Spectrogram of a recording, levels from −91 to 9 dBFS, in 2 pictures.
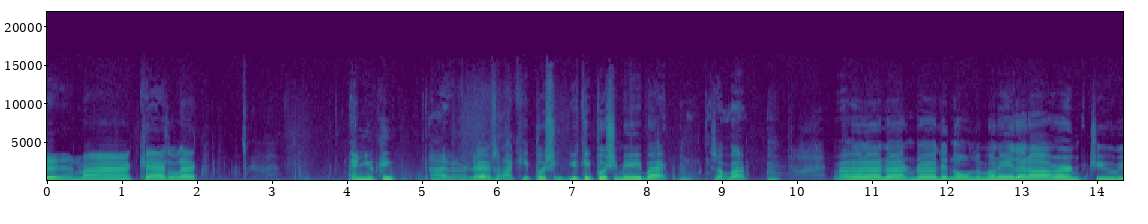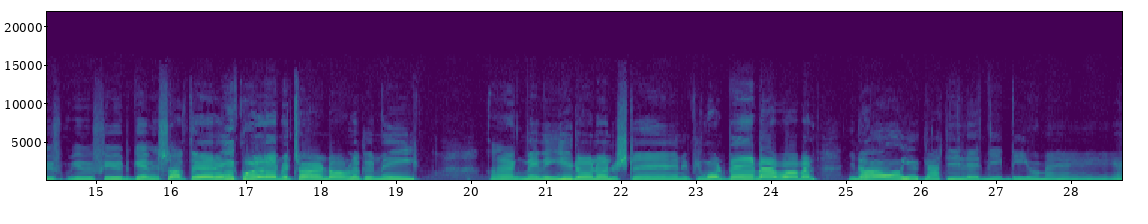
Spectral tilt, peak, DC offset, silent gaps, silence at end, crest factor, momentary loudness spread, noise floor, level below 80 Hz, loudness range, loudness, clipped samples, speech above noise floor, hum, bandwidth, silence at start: -7 dB/octave; -12 dBFS; under 0.1%; none; 0 s; 18 dB; 13 LU; -62 dBFS; -62 dBFS; 7 LU; -28 LUFS; under 0.1%; 34 dB; none; 13 kHz; 0 s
